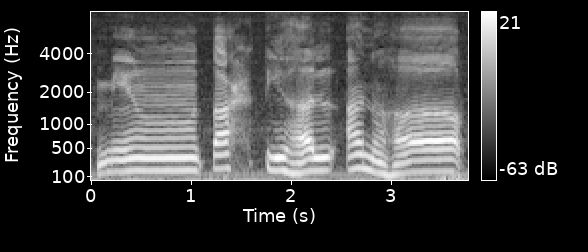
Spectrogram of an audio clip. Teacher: लफ्ज़ मेन के जो नून साकिन है उस पर हमने इख़फ़ा किया, यानी उसको गुन्ना के साथ पढ़ा है।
